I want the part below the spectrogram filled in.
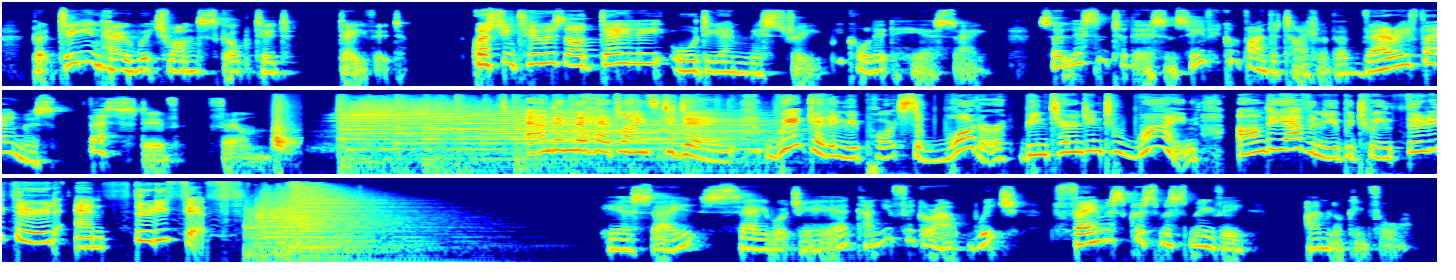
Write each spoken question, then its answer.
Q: Can you figure out which famous Christmas movie I'm looking for?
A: The film was Miracle on 34th Street.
